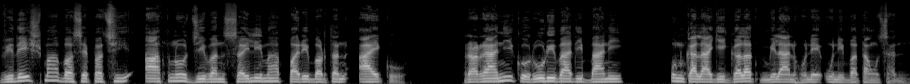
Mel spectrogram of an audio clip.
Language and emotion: Nepali, neutral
